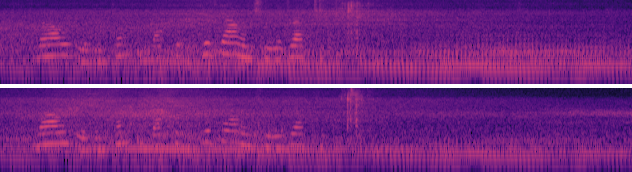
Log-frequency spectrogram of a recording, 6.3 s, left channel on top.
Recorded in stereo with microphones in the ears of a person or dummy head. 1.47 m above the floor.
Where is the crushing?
20° right (ahead or behind), 1.1 m.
